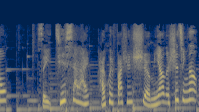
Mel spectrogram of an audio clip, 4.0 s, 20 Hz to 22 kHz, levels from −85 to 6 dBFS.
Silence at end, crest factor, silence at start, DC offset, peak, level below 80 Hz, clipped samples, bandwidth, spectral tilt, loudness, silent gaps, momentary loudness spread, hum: 0 s; 16 dB; 0 s; under 0.1%; -4 dBFS; -46 dBFS; under 0.1%; 10.5 kHz; -3 dB/octave; -19 LUFS; none; 13 LU; none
